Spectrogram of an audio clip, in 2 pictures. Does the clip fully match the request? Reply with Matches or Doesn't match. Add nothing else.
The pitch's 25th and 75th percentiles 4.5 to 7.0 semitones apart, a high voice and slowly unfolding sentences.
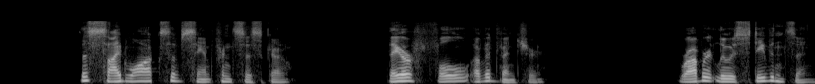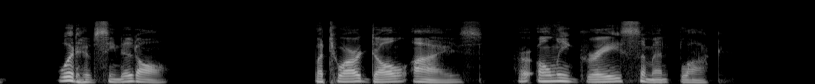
Doesn't match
